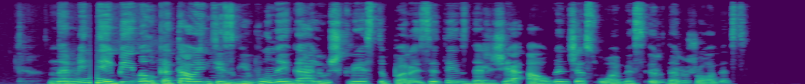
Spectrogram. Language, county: Lithuanian, Kaunas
